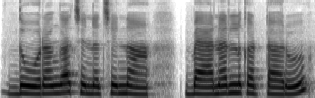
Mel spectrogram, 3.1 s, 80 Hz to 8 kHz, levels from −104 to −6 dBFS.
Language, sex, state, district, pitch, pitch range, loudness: Telugu, female, Telangana, Hyderabad, 230 Hz, 215-240 Hz, -13 LUFS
